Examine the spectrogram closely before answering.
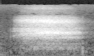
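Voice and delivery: long unvoiced shushing hiss. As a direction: shush everyone walking past, breathy and hushed. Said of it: "And he said".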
